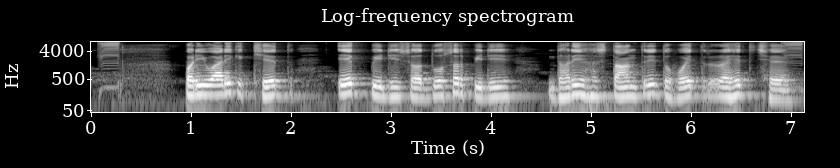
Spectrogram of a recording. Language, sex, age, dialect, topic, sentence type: Maithili, male, 18-24, Southern/Standard, agriculture, statement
